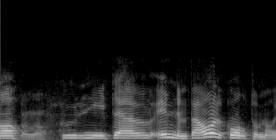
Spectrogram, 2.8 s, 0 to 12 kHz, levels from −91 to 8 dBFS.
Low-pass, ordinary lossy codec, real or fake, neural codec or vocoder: 7.2 kHz; none; fake; codec, 16 kHz, 2 kbps, FunCodec, trained on LibriTTS, 25 frames a second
